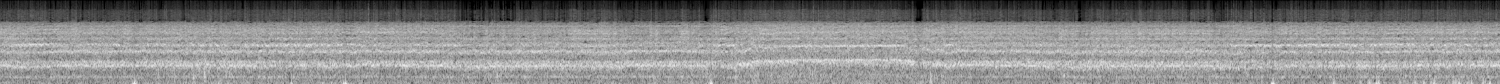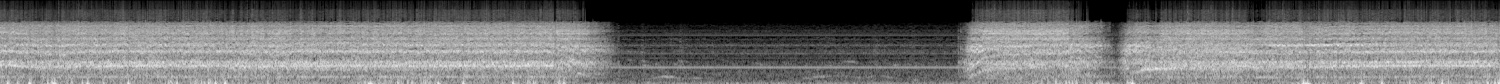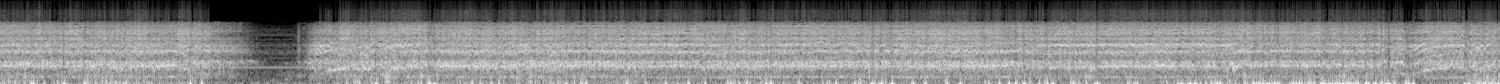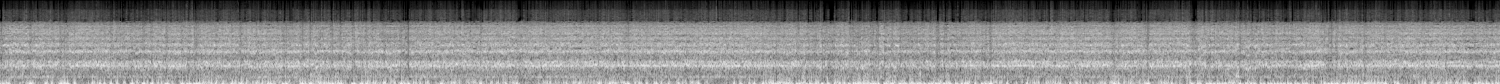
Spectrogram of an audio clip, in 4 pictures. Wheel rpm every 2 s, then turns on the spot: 230, 220, 220, 240, 290, 220, 210, 220, 230, 230, 90, 0, 90, 160, 220, 210, 70, 220, 220, 230, 220, 210, 200, 230, 230, 230, 230, 230, 230, 230.
none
